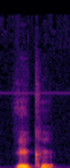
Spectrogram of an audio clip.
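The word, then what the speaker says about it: Iku: Sí, y que Bueno, podéis hacer como enseñan en japonés, es decir la U pero sin poner los labios, es decir IQ.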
